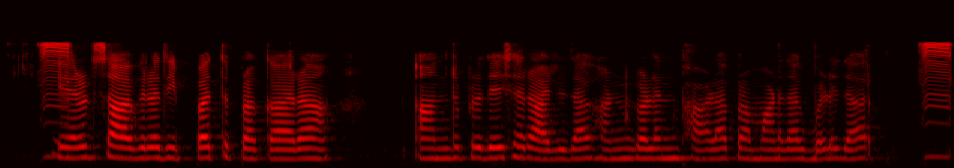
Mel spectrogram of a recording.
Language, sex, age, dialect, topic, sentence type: Kannada, female, 18-24, Northeastern, agriculture, statement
